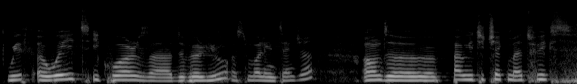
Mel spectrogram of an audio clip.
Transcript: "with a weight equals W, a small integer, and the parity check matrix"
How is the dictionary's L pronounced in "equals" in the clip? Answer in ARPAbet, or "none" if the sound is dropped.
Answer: L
